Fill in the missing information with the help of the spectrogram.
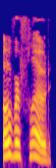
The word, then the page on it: overflowed: British English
